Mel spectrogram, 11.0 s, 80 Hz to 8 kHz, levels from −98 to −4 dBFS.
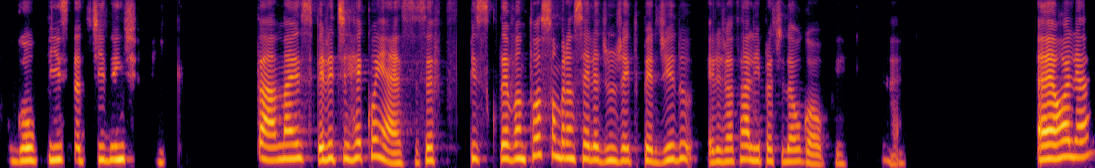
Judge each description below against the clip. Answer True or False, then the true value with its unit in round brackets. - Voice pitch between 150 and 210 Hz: False (230 Hz)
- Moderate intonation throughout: True (3.3 semitones)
